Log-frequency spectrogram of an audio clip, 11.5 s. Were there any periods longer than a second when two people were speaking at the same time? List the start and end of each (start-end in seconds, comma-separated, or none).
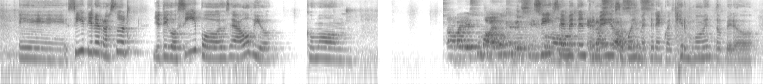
8.0-9.7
